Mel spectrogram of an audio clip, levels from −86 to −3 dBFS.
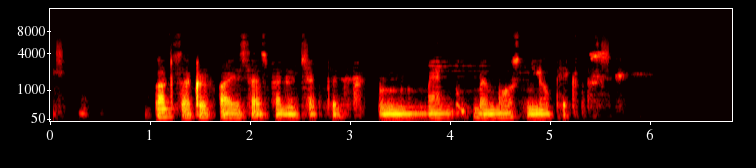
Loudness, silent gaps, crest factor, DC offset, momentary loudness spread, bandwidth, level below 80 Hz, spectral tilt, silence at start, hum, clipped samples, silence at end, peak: -35 LUFS; 0.18-0.29 s, 0.43-0.50 s, 0.63-0.95 s, 3.18-3.29 s; 28 dB; under 0.1%; 14 LU; 7.4 kHz; -66 dBFS; -8 dB/octave; 0.05 s; none; under 0.1%; 1.1 s; -8 dBFS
